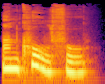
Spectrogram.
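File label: "uncalled-for", British English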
